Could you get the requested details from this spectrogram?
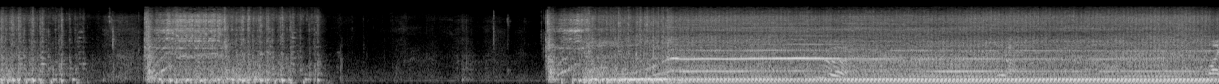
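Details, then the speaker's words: Case 446 garden tractor, engine running: steady run with a thin squeal that holds then slides down in pitch; drive belt slipping. "what I'll do is try to get some video so you can actually hear it uh hear it slipping"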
